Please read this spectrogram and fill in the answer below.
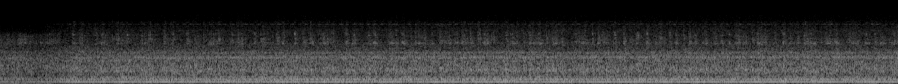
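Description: Metal lathe running steadily, spinning a workpiece in its chuck with no cut being made, a constant motor-and-gear hum.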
